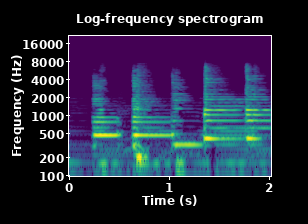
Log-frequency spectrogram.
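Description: Oud played solo: a melody of single plucked notes, about five in two seconds, each with a sharp attack and then ringing and fading.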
